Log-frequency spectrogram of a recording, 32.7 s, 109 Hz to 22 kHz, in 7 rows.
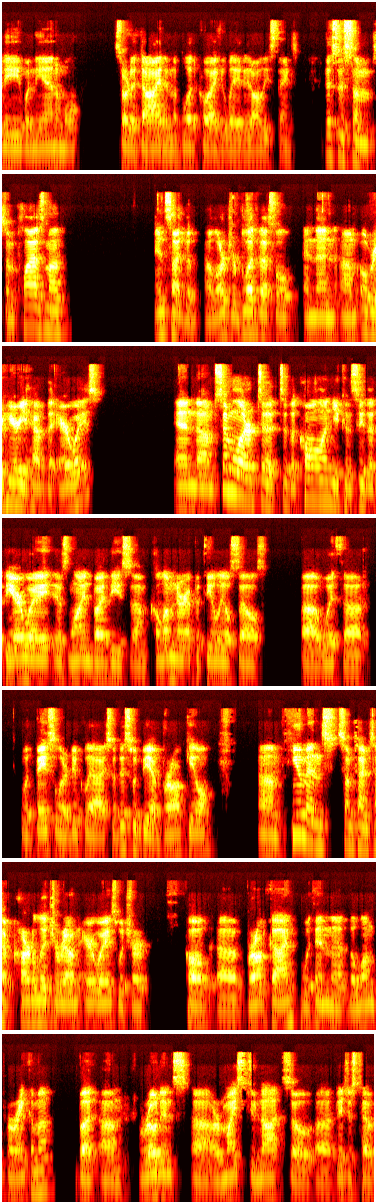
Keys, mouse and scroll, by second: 1.0-2.6 scroll up 1, 2.6-3.2 scroll up 1, 3.2-4.8 scroll up 1, 4.8-6.1 scroll up 1, 6.1-6.6 drag, 6.1-10.0 scroll down 3, 7.4-8.6 drag, 10.0-10.4 drag, 10.0-10.9 scroll up 2, 10.9-11.4 drag, 10.9-12.0 scroll up 1, 12.0-16.3 scroll up 1, 16.3-19.3 scroll up 1, 19.3-20.6 scroll up 1, 20.6-21.0 drag, 20.6-24.2 scroll down 1, 21.6-21.9 drag, 22.9 drag, 24.2 click, 28.9 click, 29.8-30.4 drag, 31.4-32.3 drag.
